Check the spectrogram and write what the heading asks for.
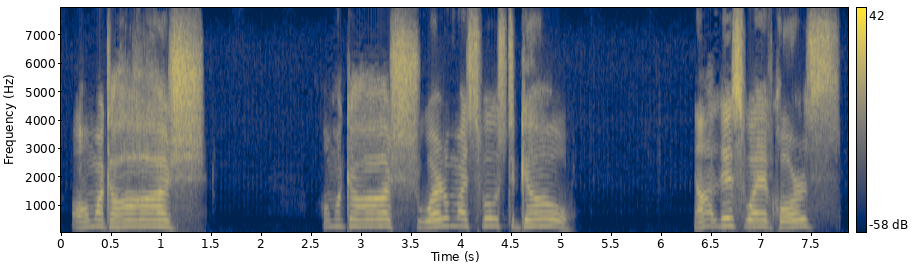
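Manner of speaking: real frustrated whine; exasperated. Real, not acted. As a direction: drag out the exasperation, lost and fed up. Lost in the maze.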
